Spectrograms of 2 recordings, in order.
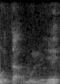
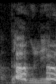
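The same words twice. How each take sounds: First: Said in the usual way. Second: Said through a burst of laughter; laughing. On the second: Shown as a demonstration. Teacher repeating the rule to a listener, laughing. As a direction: laugh it out while forbidding.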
